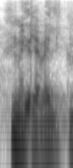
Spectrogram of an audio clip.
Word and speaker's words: maquiavélico: ¿Qué, qué, qué hijo de maquiavólico? Maquiavélico. maquiavólico. Aquí hashtag maquiavólico. ¿Cómo, se escribe Green? Pasa eh, P-A-S-S-E.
